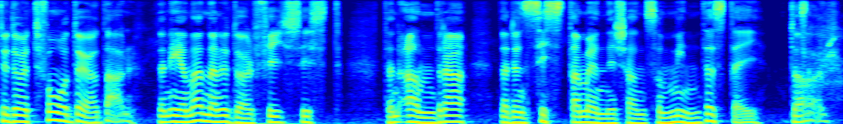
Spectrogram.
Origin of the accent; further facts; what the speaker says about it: Tyresö, Stockholm County, Sweden; moved away; jag växte upp i Tyresö utanför Stockholm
